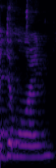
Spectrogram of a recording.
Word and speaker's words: Des Moines: Yeah, Des Moines. Yep. The S is silent.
